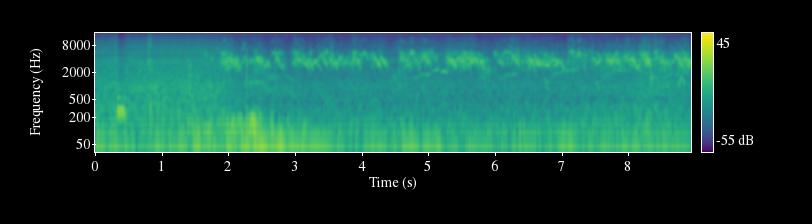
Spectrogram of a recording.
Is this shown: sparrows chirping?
yes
